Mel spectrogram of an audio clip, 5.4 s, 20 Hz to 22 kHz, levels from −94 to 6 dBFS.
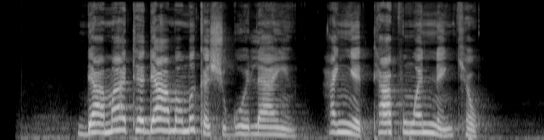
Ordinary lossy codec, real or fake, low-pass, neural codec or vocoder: none; fake; none; vocoder, 48 kHz, 128 mel bands, Vocos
